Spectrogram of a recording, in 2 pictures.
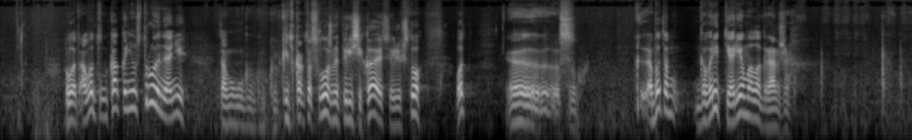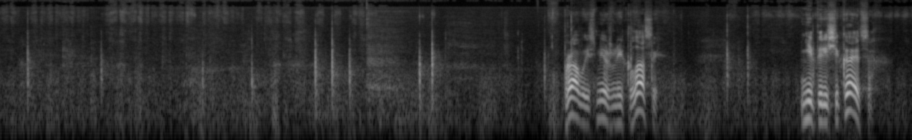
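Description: A man lectures calmly in an echoing room.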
